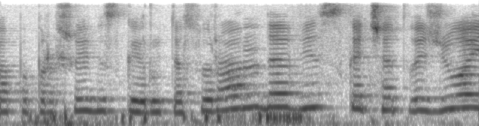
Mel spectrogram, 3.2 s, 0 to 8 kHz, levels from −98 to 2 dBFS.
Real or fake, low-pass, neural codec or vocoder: real; 7.2 kHz; none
